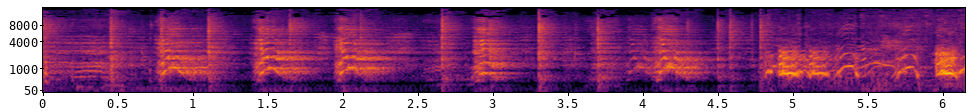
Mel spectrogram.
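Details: Pet dog giving a run of harmonic, yowling barks roughly once a second, then switching to quicker rising-and-falling whine-like yelps near the end.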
